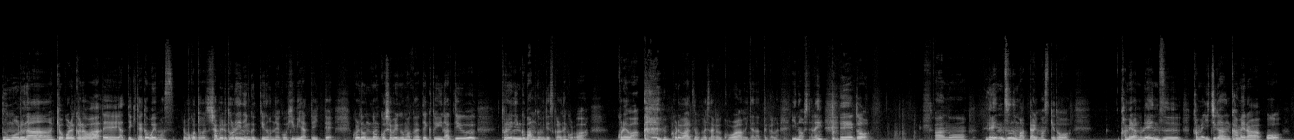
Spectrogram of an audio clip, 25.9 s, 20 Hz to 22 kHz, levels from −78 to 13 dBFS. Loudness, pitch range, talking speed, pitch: -18 LUFS, 125-175 Hz, 380 characters per minute, 145 Hz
